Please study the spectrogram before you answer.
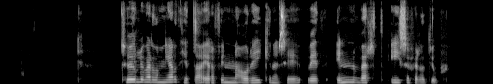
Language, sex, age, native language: Icelandic, female, 20-29, Icelandic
